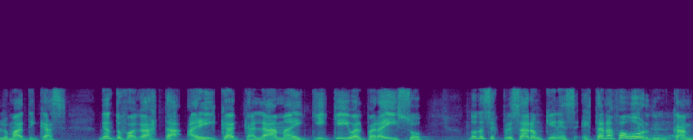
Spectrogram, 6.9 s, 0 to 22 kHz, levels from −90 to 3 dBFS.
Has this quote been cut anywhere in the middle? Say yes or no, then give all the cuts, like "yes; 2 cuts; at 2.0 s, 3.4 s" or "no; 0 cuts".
yes; 1 cut; at 1.1 s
